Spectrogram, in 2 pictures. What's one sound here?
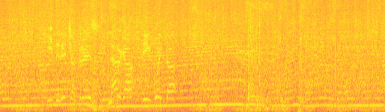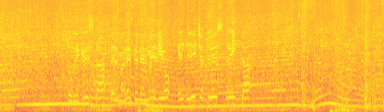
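A rally car engine roars steadily, its pitch rising and dipping with gear changes.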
